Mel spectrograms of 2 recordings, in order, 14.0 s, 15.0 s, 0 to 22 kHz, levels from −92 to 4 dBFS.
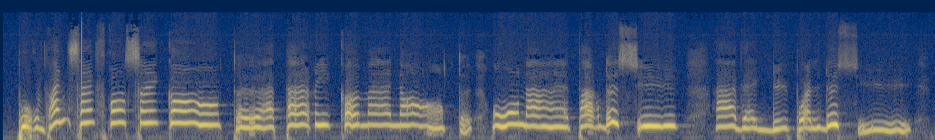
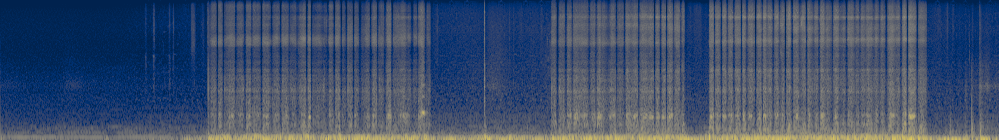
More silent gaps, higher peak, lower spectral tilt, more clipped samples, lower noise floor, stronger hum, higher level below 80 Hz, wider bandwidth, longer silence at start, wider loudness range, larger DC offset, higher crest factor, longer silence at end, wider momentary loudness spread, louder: neither; first, 0 dBFS vs -6 dBFS; first, -7 dB/octave vs -4 dB/octave; neither; about the same, -47 dBFS vs -47 dBFS; neither; second, -38 dBFS vs -26 dBFS; second, 11 kHz vs over 20 kHz; first, 0.25 s vs 0 s; second, 3 LU vs 8 LU; neither; about the same, 16 dB vs 18 dB; first, 0.4 s vs 0 s; second, 9 LU vs 14 LU; first, -16 LUFS vs -29 LUFS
